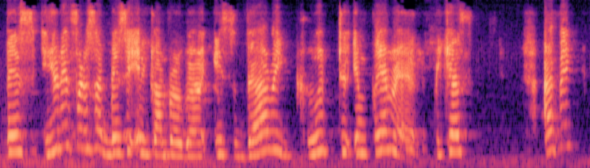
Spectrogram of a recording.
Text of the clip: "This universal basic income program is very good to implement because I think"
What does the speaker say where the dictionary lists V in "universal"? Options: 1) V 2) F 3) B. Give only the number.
2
